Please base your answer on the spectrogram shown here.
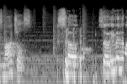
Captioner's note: laughs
